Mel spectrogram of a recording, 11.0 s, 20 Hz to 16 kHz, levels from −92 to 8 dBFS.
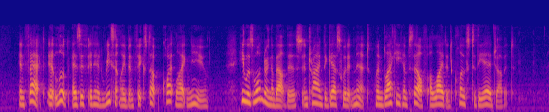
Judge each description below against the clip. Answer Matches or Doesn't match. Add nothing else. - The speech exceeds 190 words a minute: Matches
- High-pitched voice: Matches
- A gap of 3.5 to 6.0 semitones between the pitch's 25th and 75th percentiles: Matches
